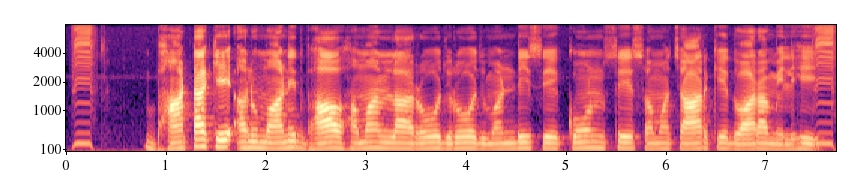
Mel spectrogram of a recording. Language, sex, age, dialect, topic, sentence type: Chhattisgarhi, male, 18-24, Eastern, agriculture, question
